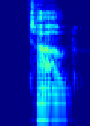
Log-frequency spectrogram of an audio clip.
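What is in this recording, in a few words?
"tub", Australian English; pronunciations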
